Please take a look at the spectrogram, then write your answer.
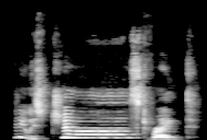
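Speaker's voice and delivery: very high and slow; just right. A narrator's reading. Narrator relishing the perfect bed, very high and slow. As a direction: float it up, stretched and pleased.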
